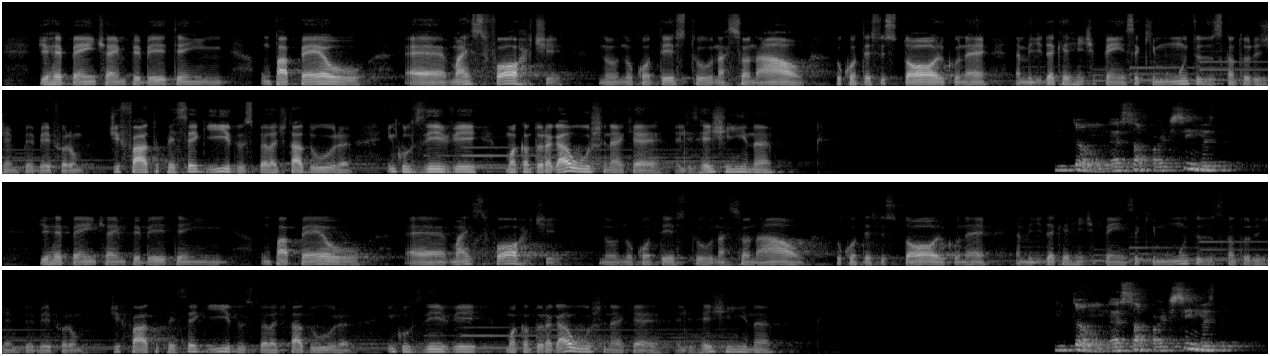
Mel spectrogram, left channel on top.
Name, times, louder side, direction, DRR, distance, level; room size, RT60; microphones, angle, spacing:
voice 1, 0.0-5.6 6.0-13.5 13.7-20.4, left 5 dB, 60° left, 0.8 m, -32 dB
sound 1, 9.8-20.1, left 1 dB, 20° left, 2.4 m, -50 dB
voice 2, 23.2-24.8, right 2 dB, 25° right, 1.6 m, -32 dB
28.0 x 20.5 x 8.8 m
head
